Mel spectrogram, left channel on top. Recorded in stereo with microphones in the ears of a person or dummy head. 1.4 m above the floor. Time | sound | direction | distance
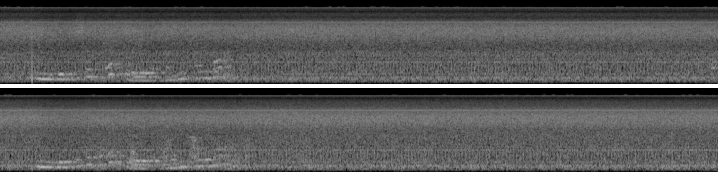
0.3 | a woman speaking | 75° left (ahead or behind) | 5 m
